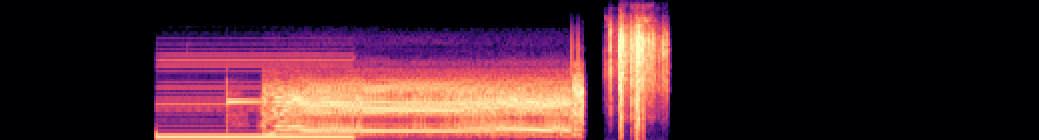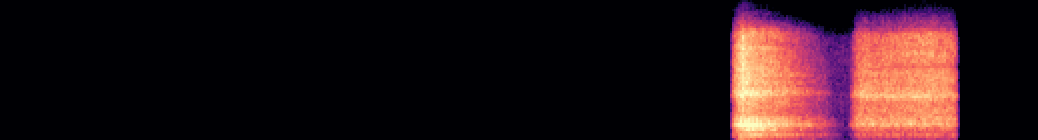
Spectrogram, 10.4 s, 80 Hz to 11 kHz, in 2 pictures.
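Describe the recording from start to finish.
First, at 0.76 seconds, the sound of a telephone is heard. Over it, at 1.11 seconds, someone screams. After that, at 3.02 seconds, a coin drops. Next, at 8.85 seconds, breathing is audible.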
